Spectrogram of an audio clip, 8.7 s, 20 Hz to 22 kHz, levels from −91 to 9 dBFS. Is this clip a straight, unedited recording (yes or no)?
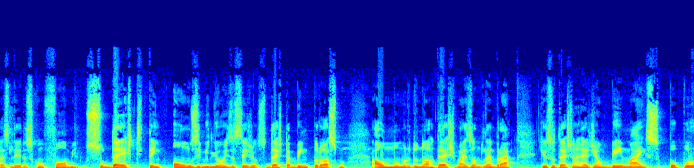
yes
